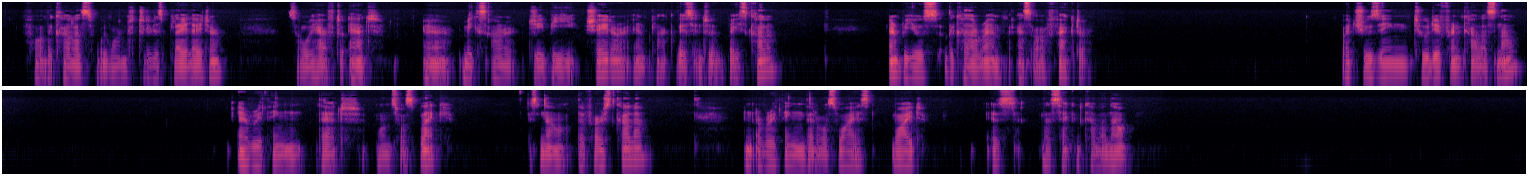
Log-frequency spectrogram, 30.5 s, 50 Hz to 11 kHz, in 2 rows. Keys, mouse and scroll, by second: 5.8-7.6 drag, 8.0 click, 13.5 click, 29.3 click.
